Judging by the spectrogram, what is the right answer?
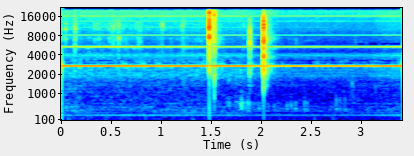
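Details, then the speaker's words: Hampton Bay 3-speed ceiling fan stuck on high: continuity tone never breaks through the pull-chain positions, as line and terminal 1 stay connected; the speed switch is stuck closed and needs replacing. "line one and number one are still connected so that tells me that the switch is bad no matter what position that it's in"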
